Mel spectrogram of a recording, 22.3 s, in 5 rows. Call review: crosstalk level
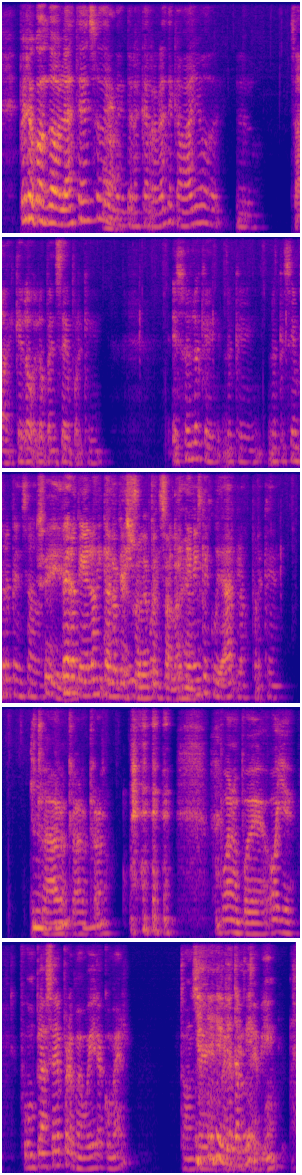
present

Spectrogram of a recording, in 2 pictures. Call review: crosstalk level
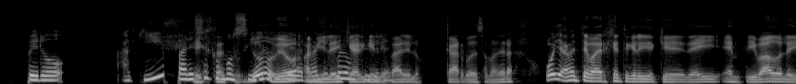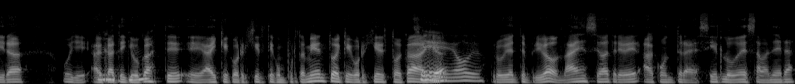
present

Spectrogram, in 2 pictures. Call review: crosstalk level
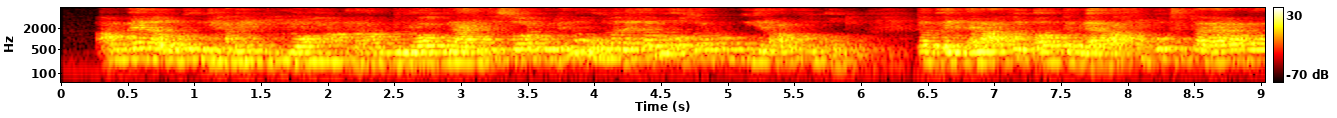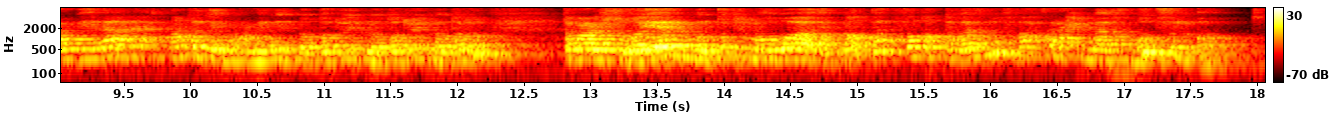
present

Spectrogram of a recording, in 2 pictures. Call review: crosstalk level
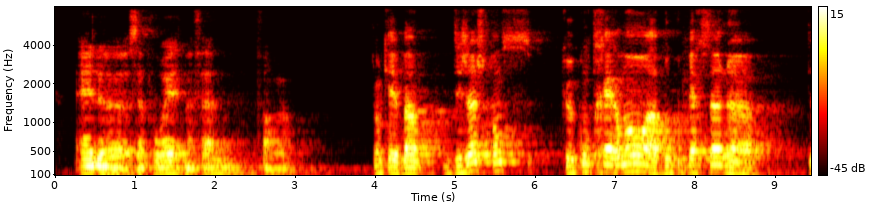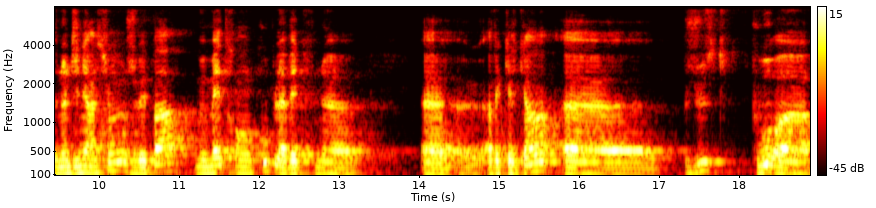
none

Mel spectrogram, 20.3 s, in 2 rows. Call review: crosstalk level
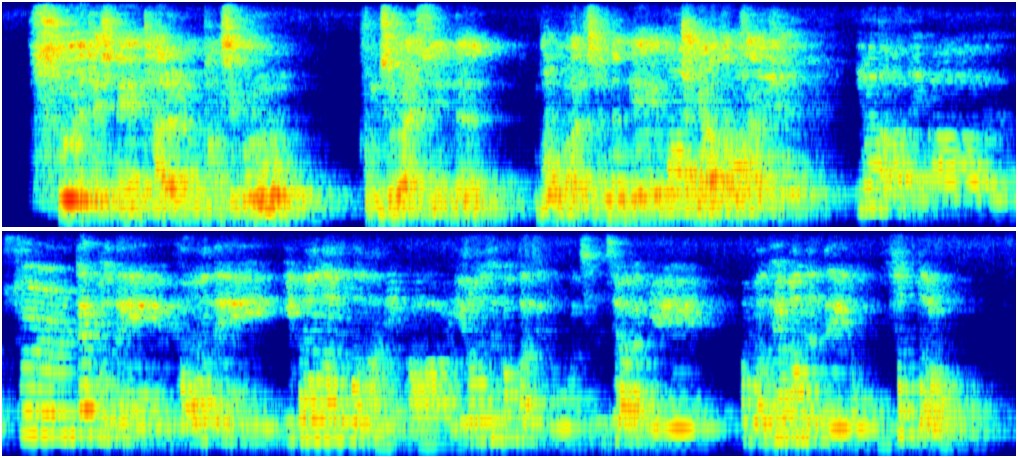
present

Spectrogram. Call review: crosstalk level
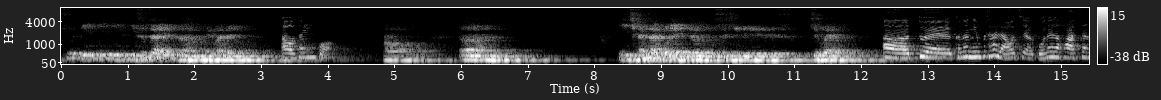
none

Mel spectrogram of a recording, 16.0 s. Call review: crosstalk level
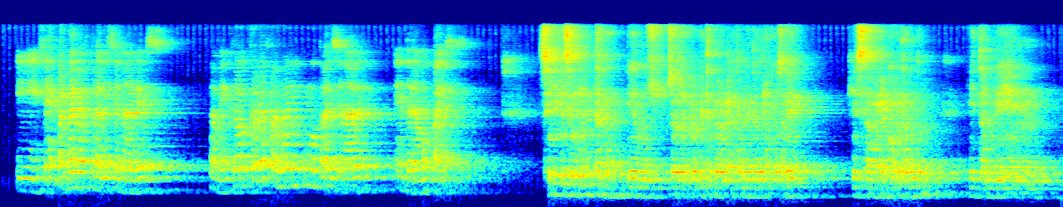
none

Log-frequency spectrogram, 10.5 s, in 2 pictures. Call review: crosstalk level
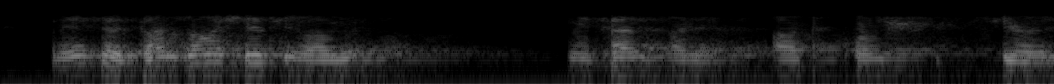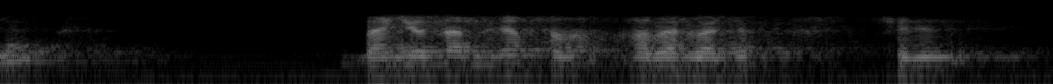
none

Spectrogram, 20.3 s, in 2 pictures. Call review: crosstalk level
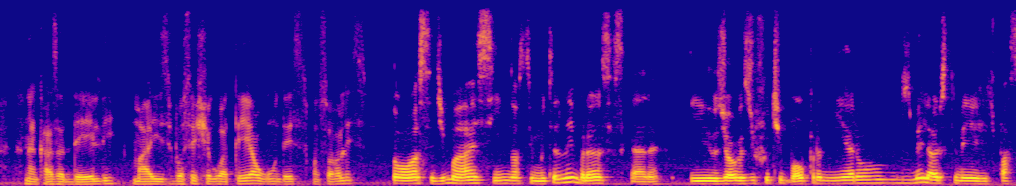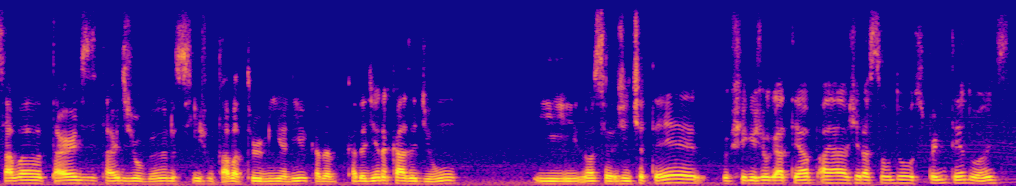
none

